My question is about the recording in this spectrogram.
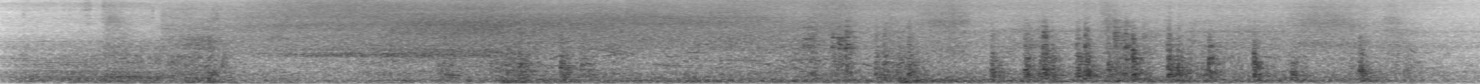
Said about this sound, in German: So, eine Dampflok steht jetzt auf der Drehscheibe drauf. Passt gerade so von der Länge.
